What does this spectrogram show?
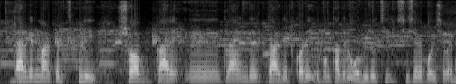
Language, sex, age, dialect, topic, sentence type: Bengali, male, 18-24, Standard Colloquial, banking, statement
